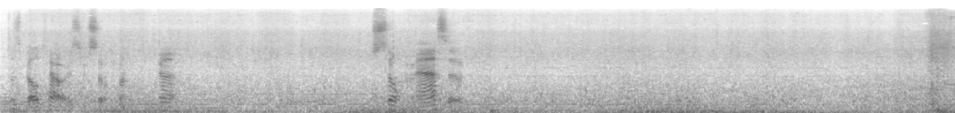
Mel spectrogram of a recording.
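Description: Water splashes under a galloping horse's hooves.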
